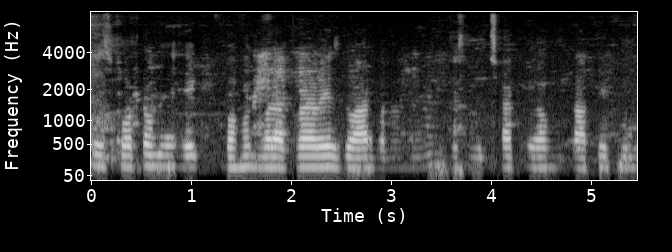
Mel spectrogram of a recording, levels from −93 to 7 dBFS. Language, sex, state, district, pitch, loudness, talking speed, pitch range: Hindi, male, Chhattisgarh, Rajnandgaon, 150 Hz, -19 LUFS, 120 wpm, 145-155 Hz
